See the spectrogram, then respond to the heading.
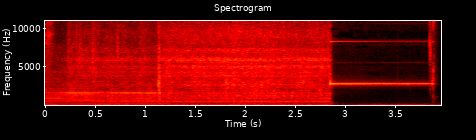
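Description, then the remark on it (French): Fax machine transmission tones: a loud, harsh electronic screech of layered buzzing tones abruptly switches to a single steady high-pitched whine, which cuts off near the end. No voices. “Ça, euh, ça c'est un fax.”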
